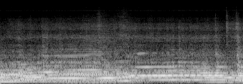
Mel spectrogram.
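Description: Small upright bass (a midget bass) bowed hard, playing sustained low notes that change pitch a couple of times.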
